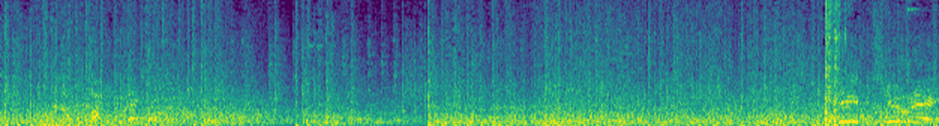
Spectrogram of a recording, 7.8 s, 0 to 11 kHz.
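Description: Battlefield 3 combat brings sustained machine-gun fire, dense and rapid bursts running almost without a break, with a short lull in the middle before the firing resumes, while other fighting noise fills the background.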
